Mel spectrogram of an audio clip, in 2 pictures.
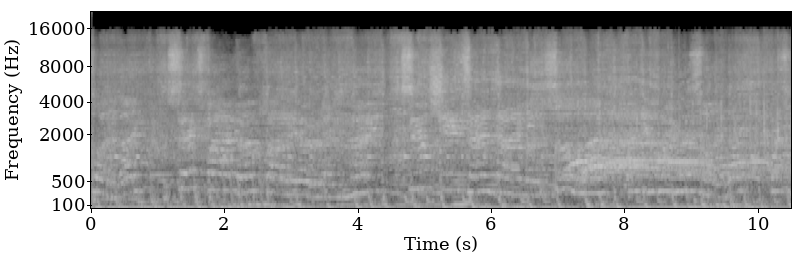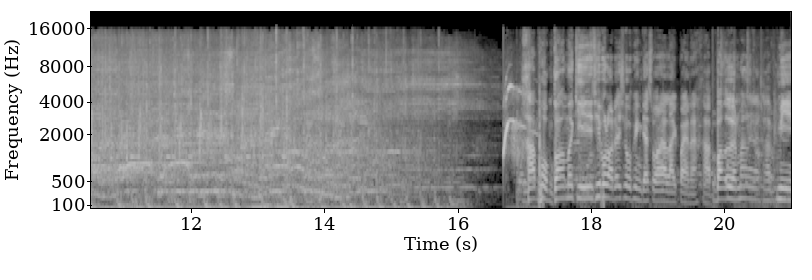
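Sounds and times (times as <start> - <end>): live pop music with bass beat: 0.0 - 17.2
crowd cheering: 7.0 - 15.5.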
